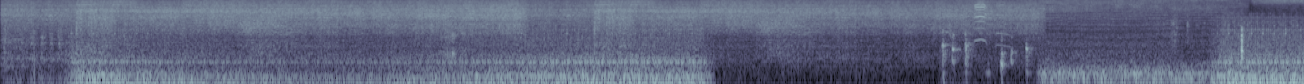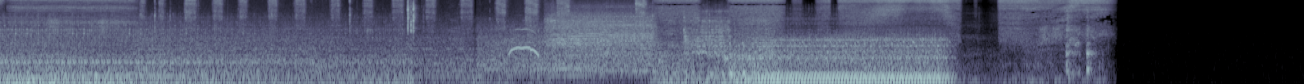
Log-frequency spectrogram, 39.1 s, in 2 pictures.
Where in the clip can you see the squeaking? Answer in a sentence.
You can hear the squeaking from 14.6 to 15.2 s.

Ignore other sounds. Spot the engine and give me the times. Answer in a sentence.
You can hear the engine from 0.0 to 10.8 s and from 18.1 to 34.0 s.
